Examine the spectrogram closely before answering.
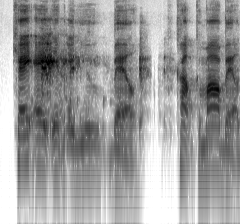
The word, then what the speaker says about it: Kamau: Kamal Bell. Let's say his name well. Say it right. Kamau Bell.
